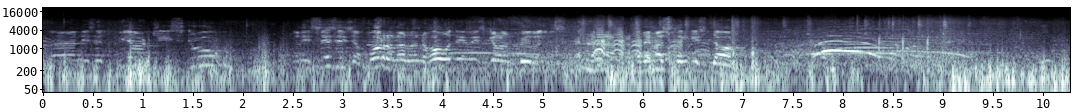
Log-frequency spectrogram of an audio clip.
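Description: Young men shout and call out excitedly nearby, outdoors by water.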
